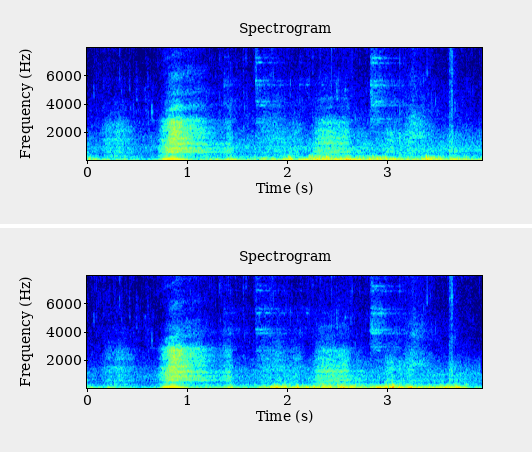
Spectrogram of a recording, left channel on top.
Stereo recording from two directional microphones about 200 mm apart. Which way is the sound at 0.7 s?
Centre (ahead or behind).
